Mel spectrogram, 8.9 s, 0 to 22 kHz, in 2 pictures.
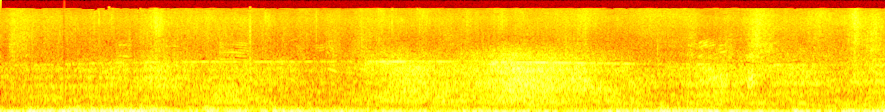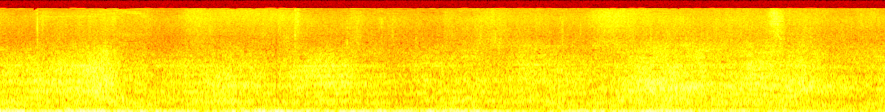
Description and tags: So d'avió
It is the sound of a plane, very close, which was to land at the airport. Recorded with a Zoom H1 recorder.
aeroport, airplane, aterrar, Deltasona, landing, Llobregat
